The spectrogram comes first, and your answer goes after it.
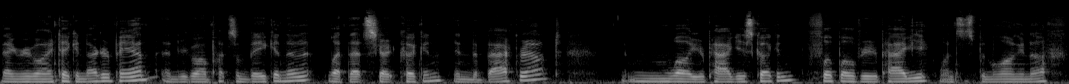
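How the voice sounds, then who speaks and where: A somewhat breathy man speaks at a moderate pace with a medium pitch and ordinary pitch variation. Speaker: aspiring home cook. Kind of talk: cooking tutorial narration.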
